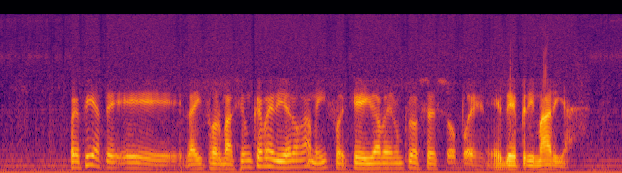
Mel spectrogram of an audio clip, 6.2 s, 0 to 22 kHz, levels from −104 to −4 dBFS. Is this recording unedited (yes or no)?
no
